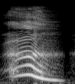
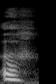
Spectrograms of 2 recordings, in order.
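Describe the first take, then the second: First: The groan is big and exaggerated. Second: The groan is small and understated.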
